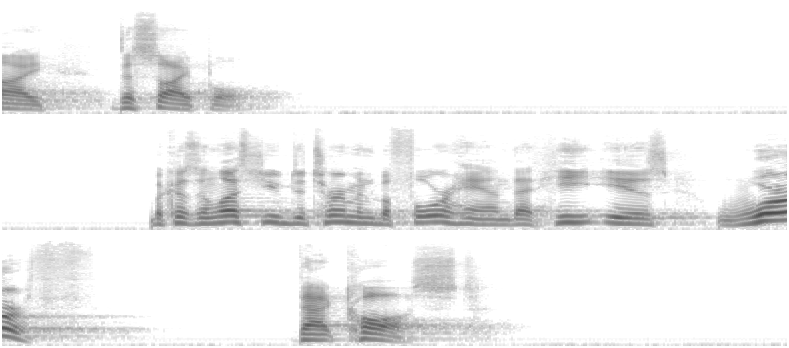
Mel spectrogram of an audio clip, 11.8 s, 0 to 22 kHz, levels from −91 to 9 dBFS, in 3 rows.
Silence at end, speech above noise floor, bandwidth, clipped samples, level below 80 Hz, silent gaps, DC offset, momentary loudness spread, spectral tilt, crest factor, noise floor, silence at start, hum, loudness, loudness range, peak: 1.65 s; 46 dB; 16 kHz; under 0.1%; -84 dBFS; none; under 0.1%; 19 LU; -5 dB/octave; 22 dB; -82 dBFS; 0 s; 60 Hz at -70 dBFS; -37 LUFS; 12 LU; -16 dBFS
